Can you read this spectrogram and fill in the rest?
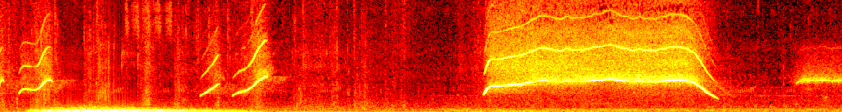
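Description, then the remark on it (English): Children whistle: a few quick upward chirps over a low rumbling clatter, then a long steady whistled tone held for about two seconds, and a brief final note. “So children are able to whistle, as you can see in … and ….”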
